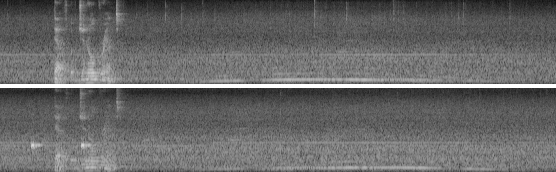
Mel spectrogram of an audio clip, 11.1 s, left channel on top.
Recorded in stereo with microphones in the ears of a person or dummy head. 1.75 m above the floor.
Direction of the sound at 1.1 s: 80° left.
